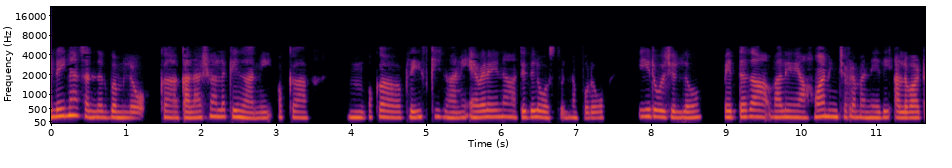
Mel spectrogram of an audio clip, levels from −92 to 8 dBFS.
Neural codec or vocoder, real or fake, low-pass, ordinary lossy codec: codec, 16 kHz, 1 kbps, X-Codec, HuBERT features, trained on LibriSpeech; fake; 5.4 kHz; MP3, 32 kbps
